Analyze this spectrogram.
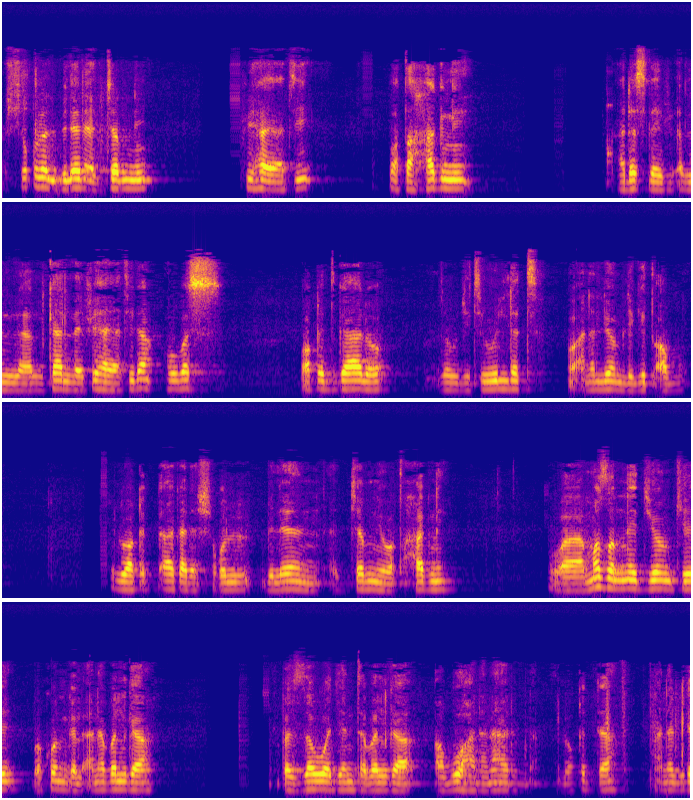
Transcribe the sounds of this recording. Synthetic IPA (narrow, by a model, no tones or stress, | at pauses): ʔaʃːʊɣlalbileːnʔad͡ʒd͡ʒabni | fiɦajaːt̪i | wɑt̪ˤɑhːɑɡni | had̪aslaalkaːnlafiːhajaːt̪id̪ahubasː | wɑ̰ɡit̪ɡaːlo | zawd͡ʒt̪iwɪld̪at̪ | w̰ʔa̰naljoːmliɡiːt̪ʔɑ̰bu | falwaɡt̪̚dakad̪aʃuɣulbileːnad͡ʒːabniwɑt̪ˤɑ̥hɑɡni | wamaɑzˤɑnːeːt̪joːmkebakuːnɡalʔa̰nabalɡa | b̥aszawːad͡ʒʔent̪abalɡaʔːbuːɦananaːdumdaalwaɡit̪̚da | ʔa̰nabiɡ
